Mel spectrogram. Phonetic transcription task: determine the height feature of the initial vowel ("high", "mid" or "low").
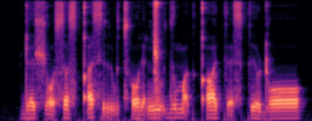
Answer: mid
